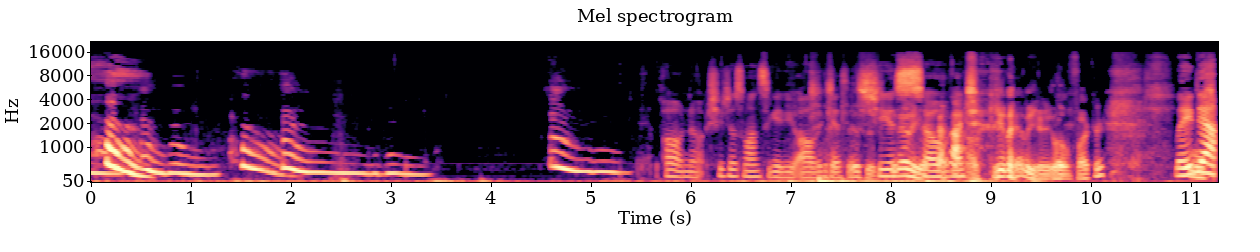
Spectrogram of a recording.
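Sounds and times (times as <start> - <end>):
speech: 0.0 - 2.3, 5.8 - 11.2
dog whimpering and moaning: 0.0 - 3.5, 4.6 - 5.5.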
